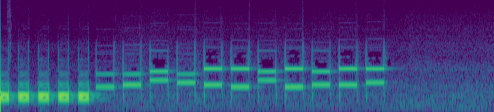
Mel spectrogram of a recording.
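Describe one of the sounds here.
A telephone dials a number with a quick run of touch tones on its speaker.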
